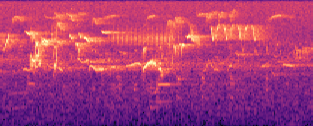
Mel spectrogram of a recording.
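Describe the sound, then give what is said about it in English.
A dense dawn chorus of many birds in a forest, overlapping chirps, trills and bright whistles layered into a continuous high-pitched chatter, fairly soft and with no voices. “The dawn chorus is predominantly birds calling in the early morning to defend their breeding territory, attract a mate, or to call to others in their social group.”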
